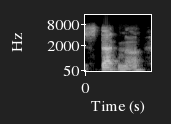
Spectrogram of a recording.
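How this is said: The surname is said with an American pronunciation. "in America we say Stetina"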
